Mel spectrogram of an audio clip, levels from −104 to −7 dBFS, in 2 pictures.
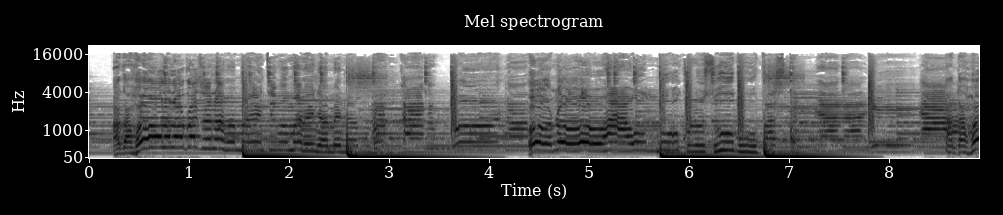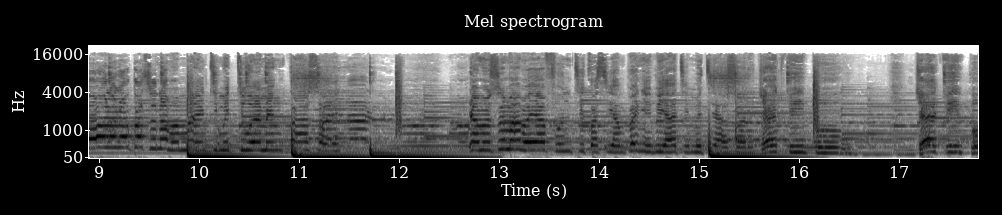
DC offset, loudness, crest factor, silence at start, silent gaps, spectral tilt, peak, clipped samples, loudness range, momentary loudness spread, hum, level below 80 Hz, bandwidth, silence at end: under 0.1%; -14 LUFS; 12 dB; 0 s; none; -4.5 dB/octave; 0 dBFS; under 0.1%; 3 LU; 8 LU; none; -14 dBFS; 17 kHz; 0 s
